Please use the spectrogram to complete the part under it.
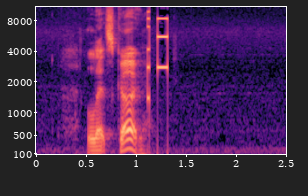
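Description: A handheld game console beeps briefly.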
